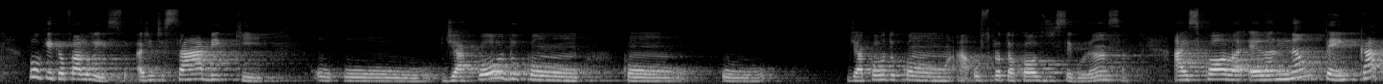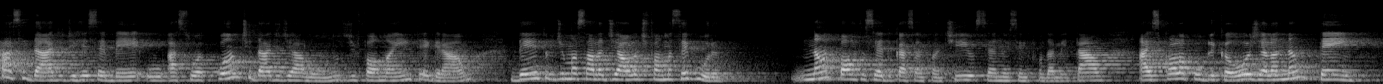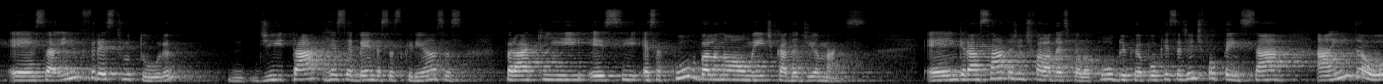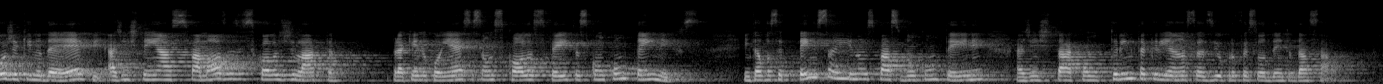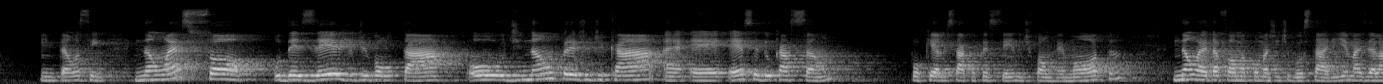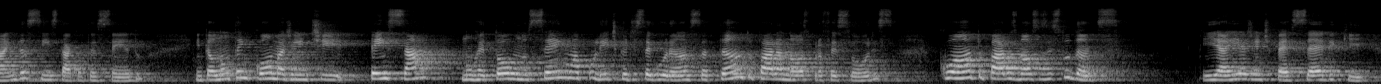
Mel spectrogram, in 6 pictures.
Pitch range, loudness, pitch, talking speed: 185-230 Hz, -22 LUFS, 205 Hz, 155 wpm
